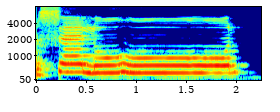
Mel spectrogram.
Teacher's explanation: لام کو ہم نے ایک الف کی مقدار لمبا کرنا ہے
